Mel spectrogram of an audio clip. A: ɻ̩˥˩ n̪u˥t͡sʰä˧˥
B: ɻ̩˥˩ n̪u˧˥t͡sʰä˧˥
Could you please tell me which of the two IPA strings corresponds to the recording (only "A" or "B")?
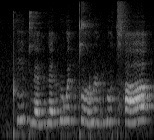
B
